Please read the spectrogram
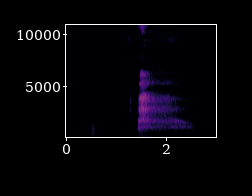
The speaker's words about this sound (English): That was the sweet sound of me taking a sip of my water with element electrolytes in it. Element tea. I like them.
